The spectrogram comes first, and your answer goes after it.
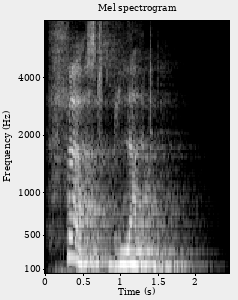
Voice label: female, first blood

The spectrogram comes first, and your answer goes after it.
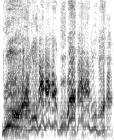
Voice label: spellcast effort; HyenaWarwick

